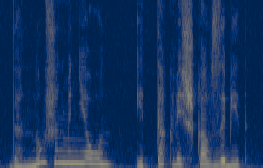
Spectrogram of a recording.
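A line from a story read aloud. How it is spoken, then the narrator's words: Barely audible grumble. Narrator (Russian): чуть слышно буркнула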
